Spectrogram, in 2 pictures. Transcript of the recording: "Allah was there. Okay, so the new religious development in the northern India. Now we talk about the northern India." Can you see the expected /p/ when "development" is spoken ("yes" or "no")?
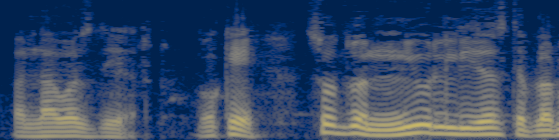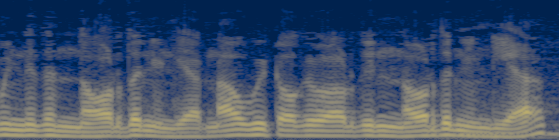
no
